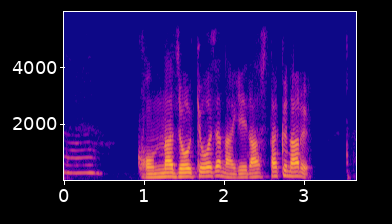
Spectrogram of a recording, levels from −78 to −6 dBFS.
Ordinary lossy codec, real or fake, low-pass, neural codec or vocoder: AAC, 32 kbps; real; 5.4 kHz; none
